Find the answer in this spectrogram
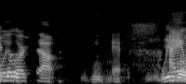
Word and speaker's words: Weber: Weber, like wibbly wobbly people. Weber.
